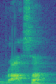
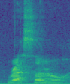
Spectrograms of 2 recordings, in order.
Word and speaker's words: RASA: f2 schmidt astra graph which we call raza down here in australia raster or if you like to pronounce it already have an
